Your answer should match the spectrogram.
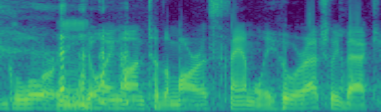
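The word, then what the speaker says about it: Maras: was moris m a r a s but pronounced Mars and um there were different theories on why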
